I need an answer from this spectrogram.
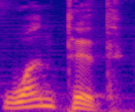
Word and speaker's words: wanted: Lo puedes pronunciar como se escribe con una E suave casi al final. Wanted, wanted. O en inglés americano es muy común pronunciarlo sin la T y suena como wanted, wanted.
